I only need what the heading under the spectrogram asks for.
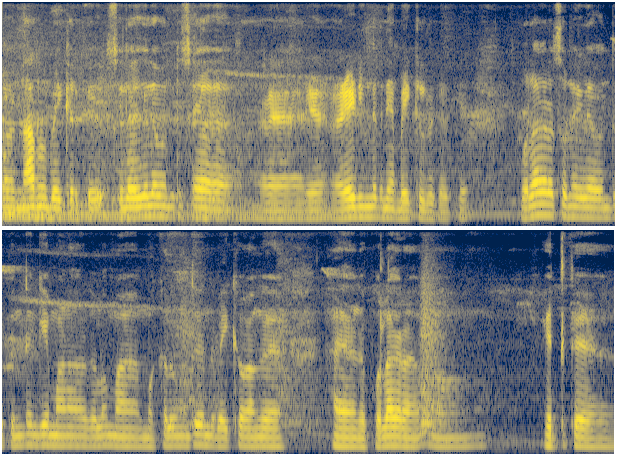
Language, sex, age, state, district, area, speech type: Tamil, male, 18-30, Tamil Nadu, Tiruppur, rural, spontaneous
